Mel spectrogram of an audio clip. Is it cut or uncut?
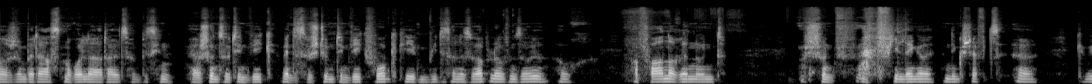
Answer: cut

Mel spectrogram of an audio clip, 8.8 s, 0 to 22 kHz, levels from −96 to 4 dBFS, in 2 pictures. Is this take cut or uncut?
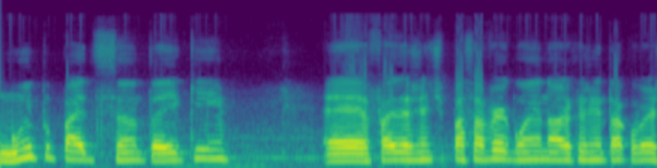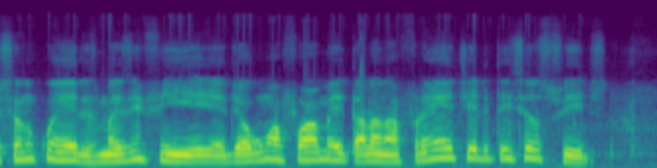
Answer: uncut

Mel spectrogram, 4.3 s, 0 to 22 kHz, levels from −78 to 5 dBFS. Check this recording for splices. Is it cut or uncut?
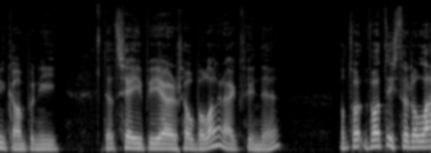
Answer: cut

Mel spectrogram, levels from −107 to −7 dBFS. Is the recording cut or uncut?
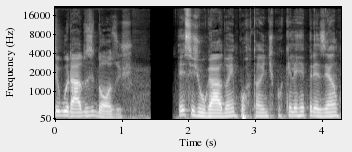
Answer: uncut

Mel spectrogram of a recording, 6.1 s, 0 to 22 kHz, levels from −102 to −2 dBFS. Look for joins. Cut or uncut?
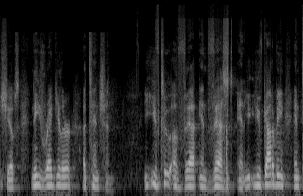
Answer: cut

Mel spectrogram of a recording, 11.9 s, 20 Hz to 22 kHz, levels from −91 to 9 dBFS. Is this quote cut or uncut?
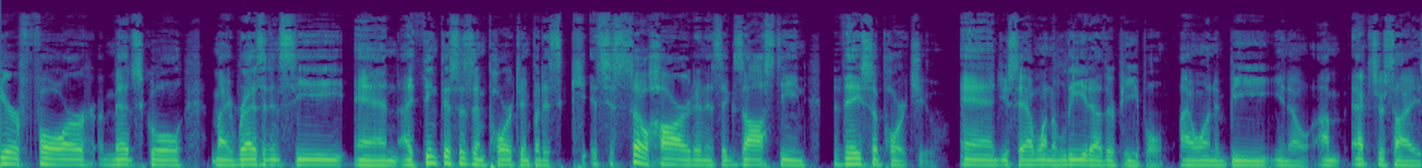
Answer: cut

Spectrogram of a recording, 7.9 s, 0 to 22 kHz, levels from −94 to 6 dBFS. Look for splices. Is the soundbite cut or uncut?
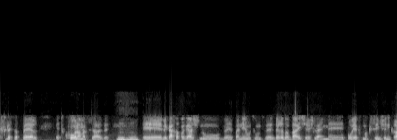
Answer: cut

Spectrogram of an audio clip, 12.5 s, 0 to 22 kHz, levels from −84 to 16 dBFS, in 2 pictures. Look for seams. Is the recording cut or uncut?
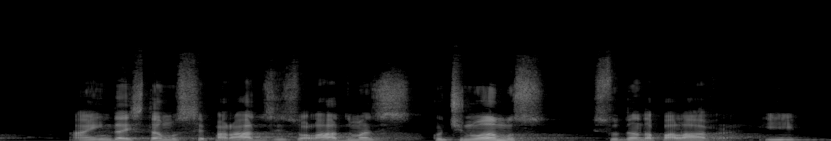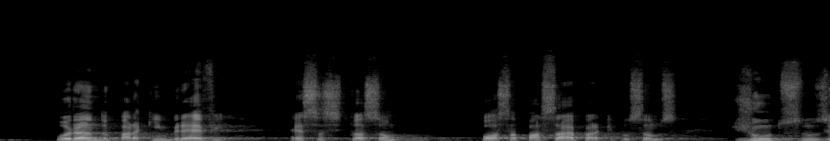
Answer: cut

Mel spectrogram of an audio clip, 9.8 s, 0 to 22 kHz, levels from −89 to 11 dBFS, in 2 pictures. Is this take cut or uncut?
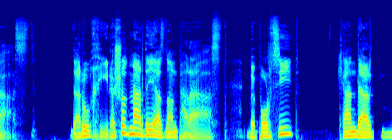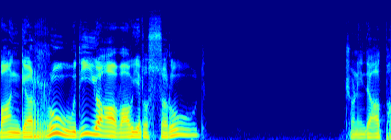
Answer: cut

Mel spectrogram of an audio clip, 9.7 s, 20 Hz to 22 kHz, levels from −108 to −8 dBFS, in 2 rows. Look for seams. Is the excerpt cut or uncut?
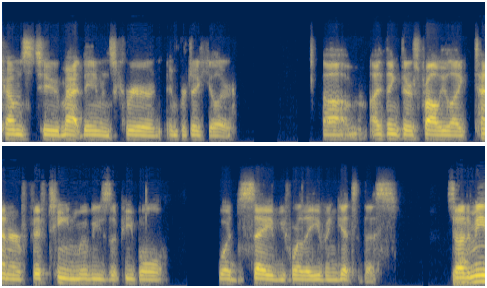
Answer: uncut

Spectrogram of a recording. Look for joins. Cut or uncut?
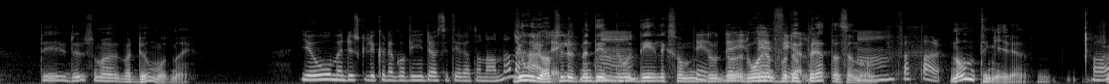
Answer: uncut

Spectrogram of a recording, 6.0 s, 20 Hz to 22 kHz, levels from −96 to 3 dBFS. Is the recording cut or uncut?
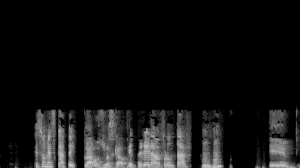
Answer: cut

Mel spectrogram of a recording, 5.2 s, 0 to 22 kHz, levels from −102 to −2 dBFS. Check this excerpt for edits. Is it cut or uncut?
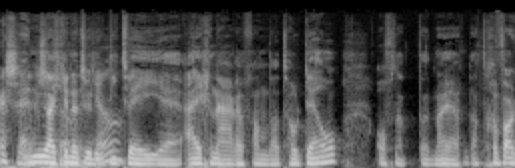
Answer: uncut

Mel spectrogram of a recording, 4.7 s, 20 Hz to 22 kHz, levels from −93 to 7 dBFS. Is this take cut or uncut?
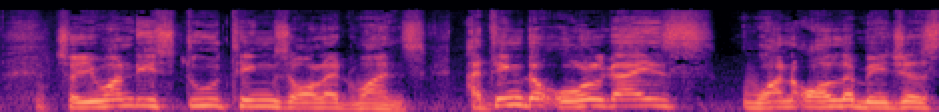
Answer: cut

